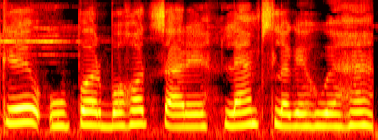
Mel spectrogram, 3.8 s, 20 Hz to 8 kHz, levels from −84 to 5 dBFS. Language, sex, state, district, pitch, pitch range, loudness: Hindi, female, Jharkhand, Palamu, 240 Hz, 230-260 Hz, -16 LUFS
